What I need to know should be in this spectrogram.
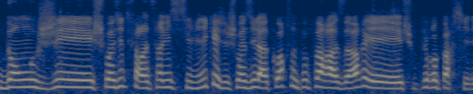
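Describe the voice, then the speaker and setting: A woman with a fairly high pitch talks at a fairly quick pace with fairly even intonation, in a dry, close sound with no echo and a quiet background. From southwestern France, Tarn (Mazamet). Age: 20s. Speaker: civic service volunteer. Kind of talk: interview testimony. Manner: hesitant, with frequent fillers.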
